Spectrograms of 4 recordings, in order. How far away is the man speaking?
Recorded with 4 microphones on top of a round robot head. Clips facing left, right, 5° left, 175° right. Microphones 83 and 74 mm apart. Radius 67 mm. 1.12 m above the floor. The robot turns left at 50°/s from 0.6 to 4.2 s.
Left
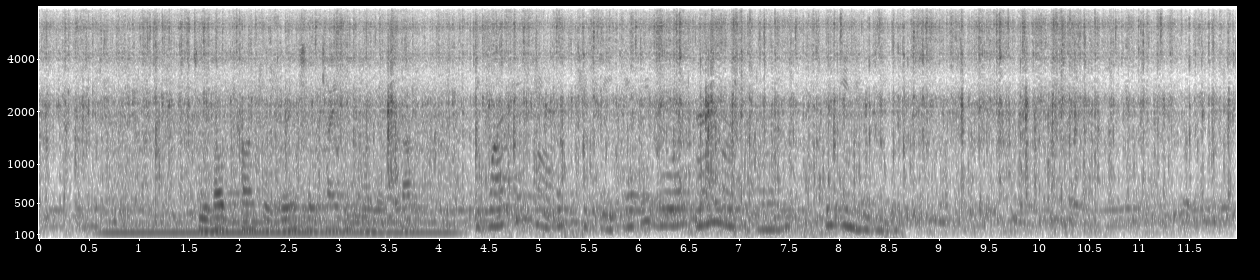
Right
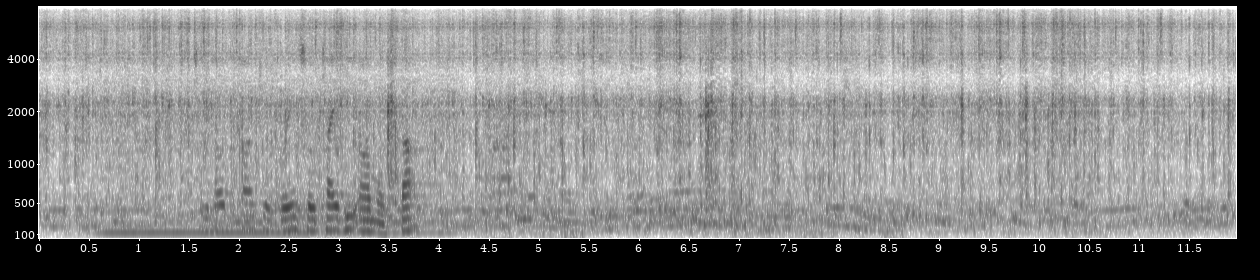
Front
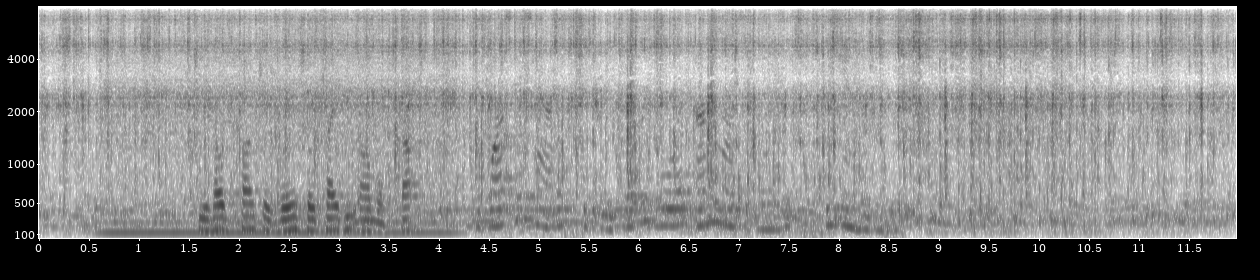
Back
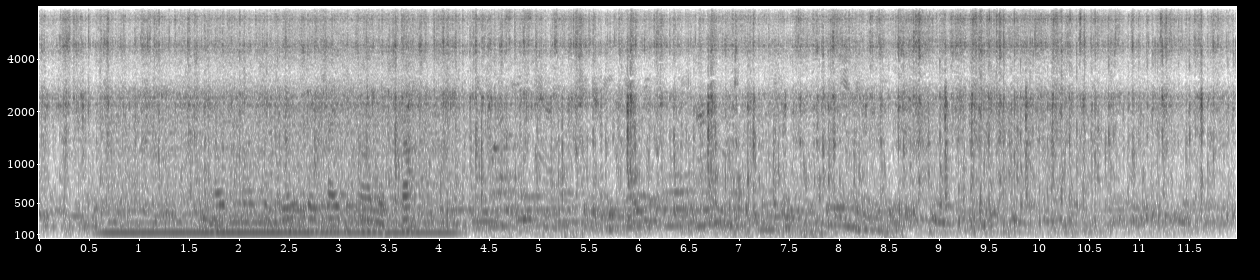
About 1.3 m.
